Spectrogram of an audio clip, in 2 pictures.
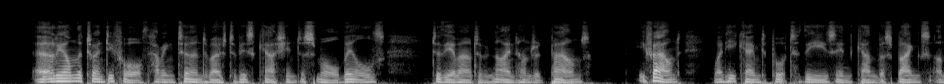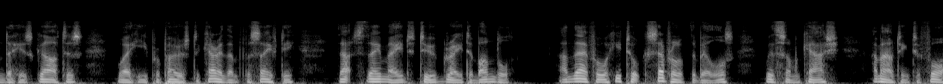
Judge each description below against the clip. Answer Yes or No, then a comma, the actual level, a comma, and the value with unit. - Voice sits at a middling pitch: No, low, 105 Hz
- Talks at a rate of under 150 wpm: No, average, 195 wpm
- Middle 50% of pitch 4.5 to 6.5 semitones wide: No, average, 2.8 semitones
